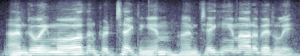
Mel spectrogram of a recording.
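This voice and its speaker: A man's voice: medium pitch, fairly even intonation, fast, fairly bright tone, natural voice. An actor playing a terse, hard-boiled wartime agent who narrates his own story in an old-time radio drama. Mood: firm. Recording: old radio recording with music behind.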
